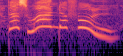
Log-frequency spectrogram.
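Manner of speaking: delighted praise. Real, not acted. Teacher praises class.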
